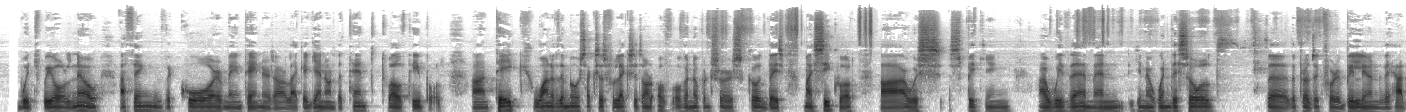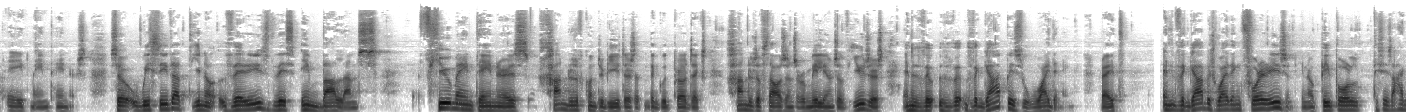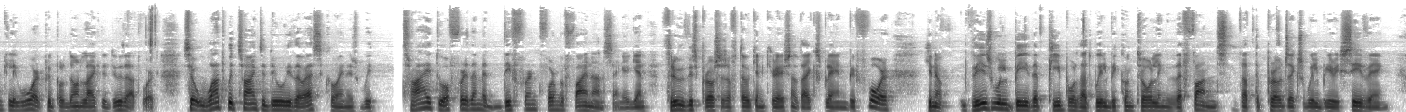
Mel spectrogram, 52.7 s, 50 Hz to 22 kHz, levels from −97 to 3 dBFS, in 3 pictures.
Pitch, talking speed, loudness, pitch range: 95 Hz, 185 wpm, -18 LUFS, 85-115 Hz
